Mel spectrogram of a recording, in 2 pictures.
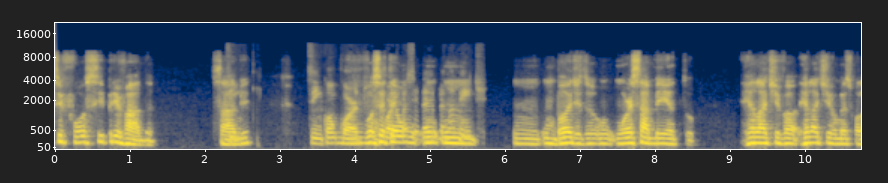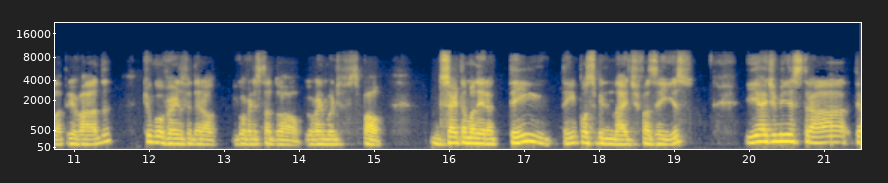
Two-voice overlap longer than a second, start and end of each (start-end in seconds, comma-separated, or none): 4.1-5.6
